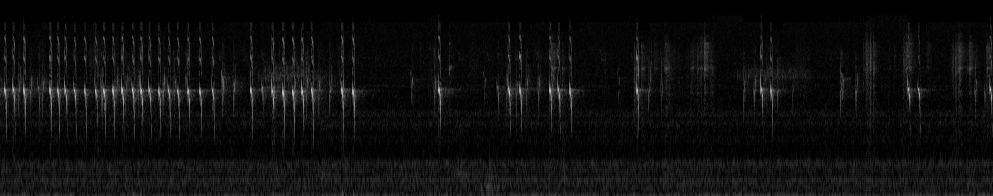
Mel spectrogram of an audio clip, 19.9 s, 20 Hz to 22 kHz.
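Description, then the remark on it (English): A wild bird gives very rapid flight calls, a series of sharp, high calls in quick bursts, dense at first and then more scattered, clear over a low steady background rumble. “So recording, this is bird 354 during very rapid flight calls.”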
